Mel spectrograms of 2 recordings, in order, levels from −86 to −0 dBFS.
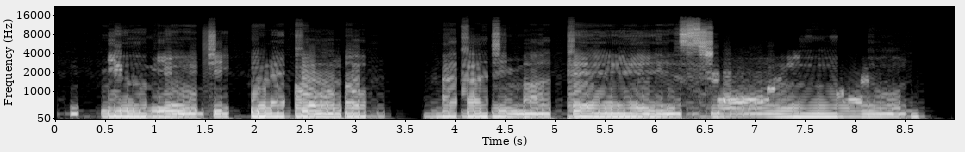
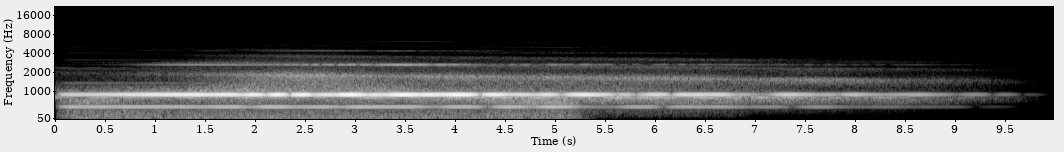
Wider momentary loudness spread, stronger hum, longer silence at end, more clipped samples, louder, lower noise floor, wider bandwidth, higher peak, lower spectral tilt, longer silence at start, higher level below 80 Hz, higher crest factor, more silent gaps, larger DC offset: second, 7 LU vs 20 LU; neither; second, 0.3 s vs 1.2 s; neither; second, -17 LUFS vs -12 LUFS; second, -37 dBFS vs -56 dBFS; first, 12 kHz vs 3.1 kHz; about the same, -2 dBFS vs -2 dBFS; about the same, -7 dB/octave vs -7.5 dB/octave; first, 0.15 s vs 0 s; first, -36 dBFS vs -52 dBFS; about the same, 14 dB vs 12 dB; neither; neither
